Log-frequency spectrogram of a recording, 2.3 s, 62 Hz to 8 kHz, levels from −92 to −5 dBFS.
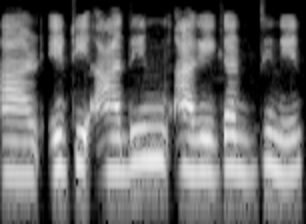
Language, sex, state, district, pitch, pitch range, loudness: Bengali, female, West Bengal, Kolkata, 205 Hz, 195-220 Hz, -20 LUFS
